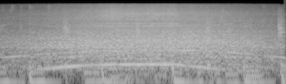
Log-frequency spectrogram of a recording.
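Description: A vehicle's engine revving hard with its wheels spinning in mud as it is driven out of a stuck spot: the revs climb from about a second in, hold high, then ease off near the end, over a steady hiss of spinning tyres.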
